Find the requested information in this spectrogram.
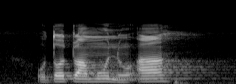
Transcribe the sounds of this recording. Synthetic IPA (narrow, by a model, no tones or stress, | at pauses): ṵt̪ʼɔtʼwamun̤uʔa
